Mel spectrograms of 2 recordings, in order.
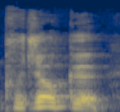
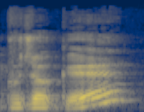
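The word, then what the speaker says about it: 侮辱: 발음은 부조그, 모욕적이단 말이죠. 부조그입니다. 그렇게 또 이해해 두세요. 모욕의 부조그.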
